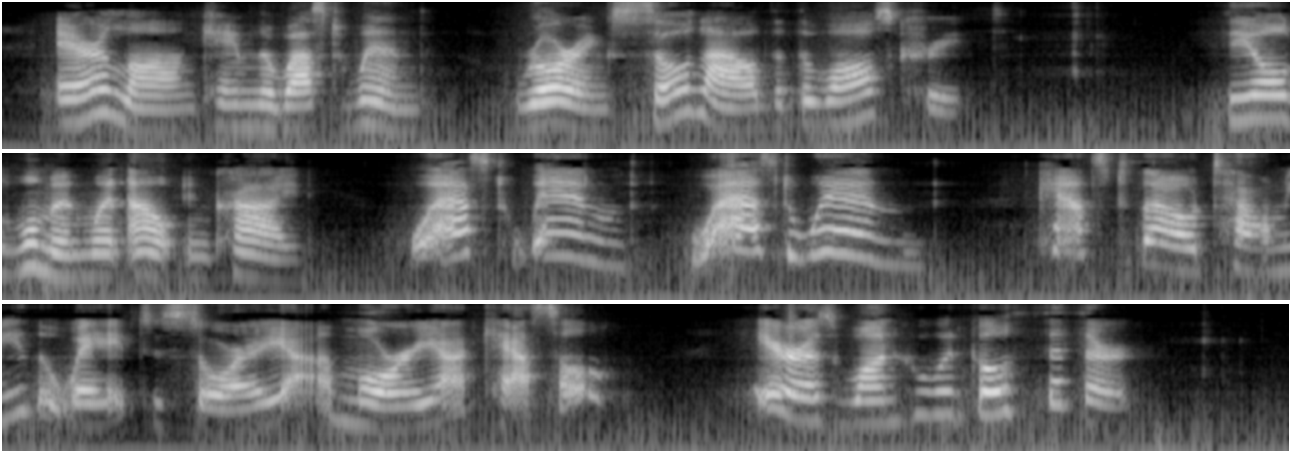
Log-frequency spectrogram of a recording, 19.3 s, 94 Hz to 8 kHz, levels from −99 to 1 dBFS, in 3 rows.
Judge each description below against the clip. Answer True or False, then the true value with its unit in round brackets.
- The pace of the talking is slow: True (125 wpm)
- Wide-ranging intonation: True (7.7 semitones)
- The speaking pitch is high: True (220 Hz)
